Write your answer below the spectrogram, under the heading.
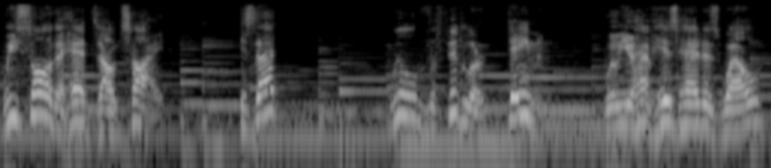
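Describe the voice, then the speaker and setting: A man's voice: sits high, lively intonation, a little slow. Man acting a young storybook knight, humble, awkward, hesitant, plain-spoken, music behind. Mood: anxious.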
